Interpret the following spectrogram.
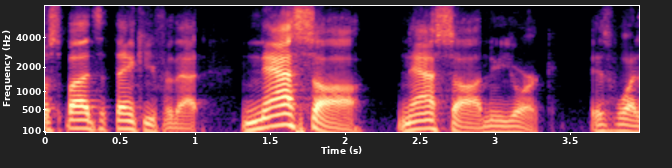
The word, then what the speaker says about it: Nassau: we got spuds here says it's pronounced nasau Rob not nasua yeah thank you for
